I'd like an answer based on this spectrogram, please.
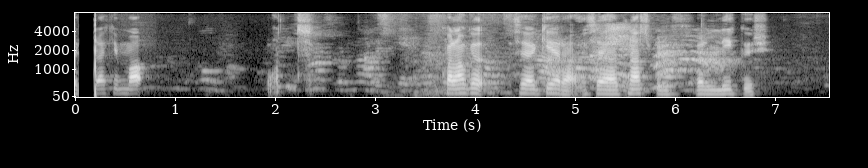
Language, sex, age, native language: Icelandic, male, 13, Icelandic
